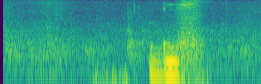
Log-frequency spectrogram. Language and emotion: Russian, neutral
